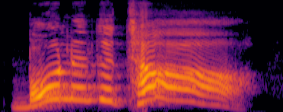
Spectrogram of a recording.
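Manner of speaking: loud, high Italian-American exclamation; Italian-American accent. Retold or imitated. Mock Italian-American accent, shouting the song's outro. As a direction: belt it out like an Italian-American crooner. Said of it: "my imitation Italian New Jersey accent".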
